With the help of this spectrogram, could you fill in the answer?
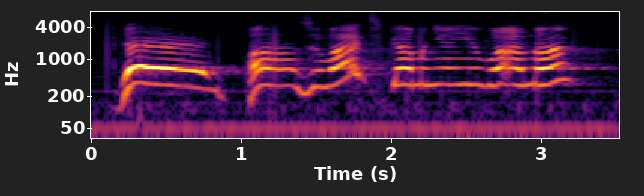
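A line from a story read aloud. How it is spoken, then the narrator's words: Tsar's hurried shout. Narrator (Russian): Царь поспешно закричал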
